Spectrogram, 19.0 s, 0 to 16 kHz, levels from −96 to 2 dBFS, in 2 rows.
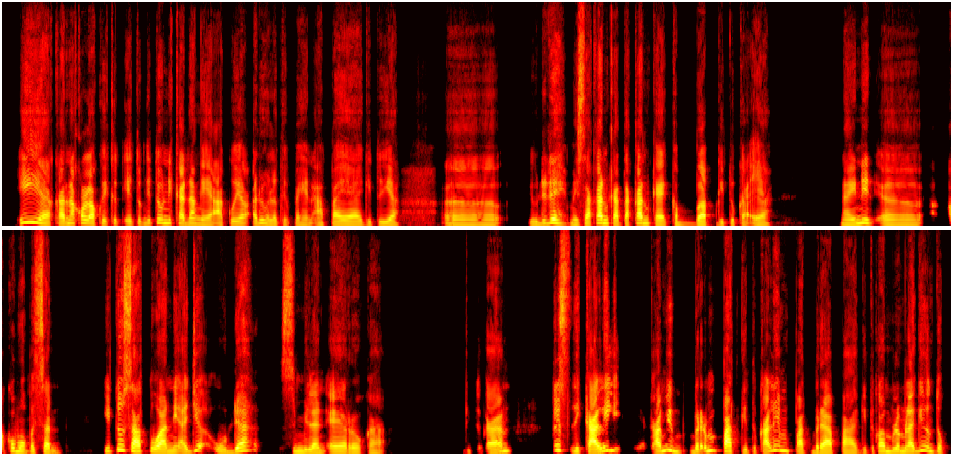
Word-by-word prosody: Iya, 300 -3 0
karena 205 +3 +2
kalau 255 -3 +3
aku 215 - -9
ikut 230 - -12
itung-itung 220 +6 -6
nih, 250 - -7
kadang 205 -2 +2
ya, 165 - -2
aku 205 - -16
ya, 210 - -1
"Aduh, 240 - -3
lagi 160 +1 -8
kepengen 160 0 -10
apa 175 +2 -6
ya?" 180 - 0
Gitu 165 +1 -11
ya. 180 - -2 0.5
Eee, 165 -1 -6 0.3
ya - - -13
udah 215 +6 -6
deh, 270 -4 +5
misalkan 205 +9 +4
katakan 195 +4 +3
kayak 170 -1 +2
kebab, 165 +1 0
gitu, 155 +1 -10
Kak, - - -6
ya. 155 - -3 0.8
Nah, 175 - -3
ini, 255 0 0
eee, 170 -1 -6 0.3
aku - - -8
mau 215 -2 +1
pesan. 210 - -1 0.5
Itu, 360 - +1
satuannya 220 -6 +5
aja 195 - -2
udah 215 - +2 0.3
€9 185 -3 -1
Kak, 155 - -7 0.8
gitu - - -23
kan. 170 +7 +4 0.5
Terus 345 -1 +1
dikali 220 +7 +6 0.3
kami 335 - +4 0.2
berempat, 250 +1 +5
gitu, 175 -2 -10
kali 325 +2 +2
4, 265 -10 -1
berapa? 165 -3 +3
Gitu 155 - -16
kan, 220 - +4
belum 215 - 0
lagi 210 +9 +2
untuk, 220 -7 -5
200 Hz, 175 wpm, -24 LUFS, 170-230 Hz, 0.8 s, dikali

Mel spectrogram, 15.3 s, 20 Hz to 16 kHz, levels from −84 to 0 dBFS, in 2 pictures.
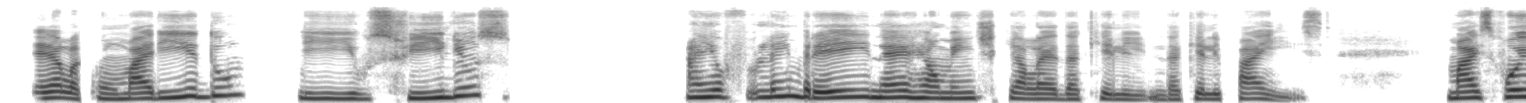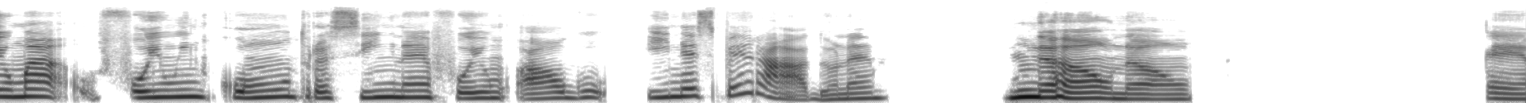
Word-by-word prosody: Ela 205 -1 +1
com 185 - -7
o - - -5
marido 235 - 0 0.3
e 190 -2 -4
os 175 -1 -6
filhos, 230 +9 -1 0.9
aí 230 +1 +2
eu 250 - +1
f 225 - -16
lembrei, 245 -1 +2
né, 230 0 +2
realmente, 205 -1 -1
que 210 - -7
ela 180 -1 -2
é 175 - -3
daquele, 170 -2 -6
daquele 170 +3 -6
país. 185 -9 -8 0.6
Mas 215 +2 +2
foi 255 0 +3
uma 260 0 +3 0.2
foi 225 +1 0
um 245 - +2
encontro 245 -1 0
assim, 220 +2 -2
né, 235 -1 +2
foi 200 -3 -3
um 210 - -3
algo 205 +5 -4 0.2
inesperado, 270 - -2
né? 185 +3 -4 0.7
Não, 230 -4 +8
não. 170 -1 -2 1.5
É, 185 -2 -2
215 Hz, 140 wpm, -22 LUFS, 190-245 Hz, 1.5 s, Não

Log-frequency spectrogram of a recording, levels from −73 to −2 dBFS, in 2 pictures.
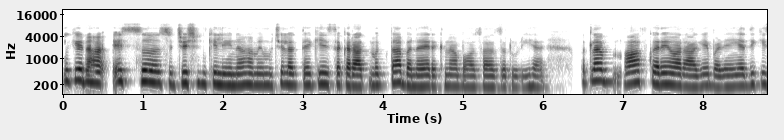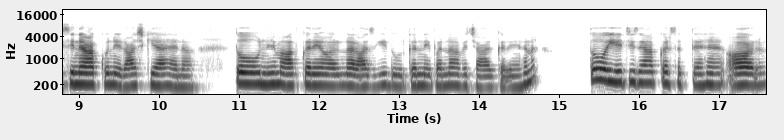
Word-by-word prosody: क्योंकि 255 +1 +4
ना - - +5 0.3
इस 250 0 +1 0.5
सिचुएशन 220 +1 0
के 215 - +1
लिए 195 -1 +2
ना 195 +1 +1
हमें 200 0 -1
मुझे 195 +1 -4
लगता 200 -1 0
है - - +1
कि 210 +1 +1
सकारात्मकता 195 +2 +3
बनाए 180 0 +3
रखना 180 +1 -3
बहुत 175 -1 -4
ज़्यादा 175 0 -1
ज़रूरी 170 0 -7
है, 175 -2 -5 0.5
मतलब 255 -1 +3
माफ़ 230 +2 +5
करें 210 -1 +4
और 195 -1 +4
आगे 180 +2 +1
बढ़ें, 180 0 -2
यदि 185 +2 -1
किसी 210 +1 -4
ने 210 0 +3
आपको 205 0 +3
निराश 190 -1 -3
किया 190 -2 -1
है 175 - -5
ना, 175 0 -8 0.6
तो 215 -1 +3
उन्हें 210 0 -1
माफ़ 195 -2 -1
करें 195 -1 -1
और 190 -1 -3
नाराज़गी 185 0 -3
दूर 185 -1 -10
करने 185 0 -5
पर 185 - -4
ना 195 0 -5
विचार 175 -2 -8
करें, 170 - -8
है 210 - -3
ना? 285 - -6 0.7
तो 270 0 +3
ये 235 -2 +2
चीज़ें 230 0 -5
आप 225 0 -3
कर 220 - -2
सकते 200 -1 -11
हैं। 200 +1 -5
और 195 0 +1
195 Hz, 190 wpm, -22 LUFS, 185-210 Hz, 0.7 s, ना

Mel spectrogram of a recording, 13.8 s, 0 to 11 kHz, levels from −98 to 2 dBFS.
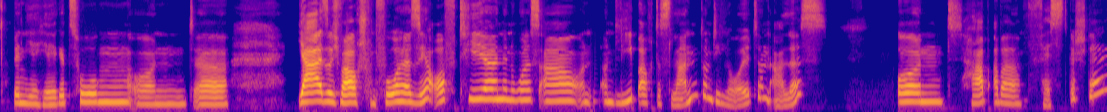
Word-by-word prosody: Bin 195 -1 -1
hierher 160 -3 -4
gezogen 215 +2 0
und, 170 0 -8
äh 165 0 0 0.9
ja, 225 +1 +10
also 230 -1 +6
ich 215 0 -1
war 200 0 +10
auch 205 - +1
schon 180 -2 -6
vorher 220 +3 +3
sehr 210 +8 +1
oft 245 +6 -1
hier 285 0 +2
in 280 - +2
den 275 -1 -1
USA 245 -2 -1
und 220 -3 -9
und 215 -2 -6
liebe 215 +4 -3
auch 195 - -10
das 175 -3 -3
Land 255 - -7
und 295 -8 -6
die - - -5
Leute 165 - -8
und 305 -4 -8
alles 390 +8 -6 0.8
und 220 0 +1 0.2
habe 185 +3 -2
aber 185 -3 -4
festgestellt, 370 +2 -6
215 Hz, 145 wpm, -26 LUFS, 180-235 Hz, 0.9 s, ja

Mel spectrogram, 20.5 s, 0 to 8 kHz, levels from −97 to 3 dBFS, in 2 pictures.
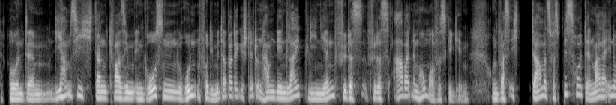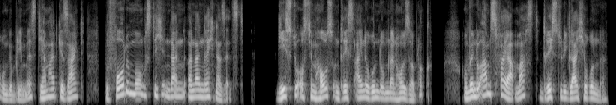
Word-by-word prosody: Und, 115 -1 +4
ähm, 110 +1 0
die 140 +7 +3
haben 195 +5 0
sich 180 -2 -3
dann 135 -2 +2
quasi 130 -2 +3
im 125 0 +3
in 120 -2 0
großen 145 +2 +2
Runden 140 - +3
vor - - -1
die 110 - -2
Mitarbeiter 165 +8 -2
gestellt 145 - -5
und 135 -5 -4
haben 135 +3 0
den 130 -2 +3
Leitlinien 125 - +1
für 150 - -1
das 130 -3 -1
für - - -7
das 130 -2 -2
Arbeiten 170 +4 -1
im 140 -4 -1
Homeoffice 105 - -4
gegeben. 100 -4 -10 0.3
Und 115 -1 -1
was 125 -2 +1
ich - - -9 0.2
damals 155 +6 +2
was 135 -4 -4
bis 220 - -2
heute 205 - -3
in 110 - -1
meiner 145 +5 +2
Erinnerung 180 - -2
geblieben 100 0 -4
ist. 155 -2 -5
Die - - +4
haben 145 +4 +1
halt 165 0 -3
gesagt: 140 +5 -1 0.3
„Bevor 170 - +3
du 260 - 0
morgens 215 -5 +1
dich 195 -2 -2
in 185 -7 -3
dein 165 0 -2
an 145 0 +2
deinen 155 -1 +2
Rechner 150 -8 -1
setzt, - - -9 0.6
gehst 165 +9 +4
du 190 - +1
aus 150 - -1
dem 135 -4 0
Haus 150 +6 +2
und 130 -1 -4
drehst 140 -1 0
eine 140 +1 0
Runde 135 0 +1
um 125 0 -1
deinen 120 -2 -1
Häuserblock. 115 -7 -3 0.5
Und 125 +2 0
wenn 155 +2 +7
du 165 - +4
abends 215 +2 +1
Feierabend 130 - +2
machst, 155 +7 -4
drehst 145 +4 0
du - - -2
die 135 - -2
gleiche 130 +1 +2
Runde.“ 115 -6 -3
135 Hz, 220 wpm, -23 LUFS, 120-165 Hz, 0.6 s, wenn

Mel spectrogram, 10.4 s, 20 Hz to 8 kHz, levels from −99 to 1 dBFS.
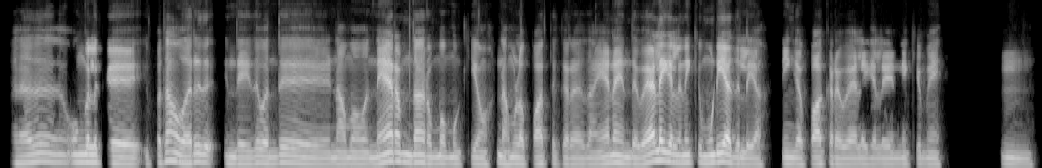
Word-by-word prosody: அதாவது, 130 +4 -1 0.4
உங்களுக்கு 140 -3 +2 0.3
இப்ப 115 - -13
தான் 165 -2 +3
வருது. 140 +2 +1 0.2
இந்த 115 -1 -2
இது 120 +3 -3
வந்து, 120 +3 -2 0.5
நாம 110 0 -2
வ - - -2
நேரம் 150 +1 +5
தான் 135 -2 +3
ரொம்ப 120 +1 -2
முக்கியம், 110 0 -5 0.2
நம்மள 115 0 -1
பாத்துக்கிறது 110 -3 -4
தான். 110 0 -3
ஏன்னா, 135 +2 +3
இந்த 115 0 -2
வேலைகள் 160 -4 +6
என்னைக்கும் 130 -1 -1
முடியாது 140 -4 +5
இல்லையா? 105 -1 -1 0.2
நீங்க 110 -2 -1
பாக்குற 115 -1 -1
வேலைகள் 105 0 -2
என்னைக்குமே. 105 0 -6 0.7
ம். 100 -2 -6
115 Hz, 160 wpm, -20 LUFS, 110-135 Hz, 0.7 s, வேலைகள்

